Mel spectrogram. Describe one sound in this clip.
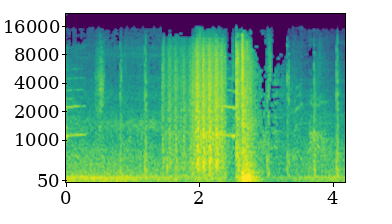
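A door swings open with a thud.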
